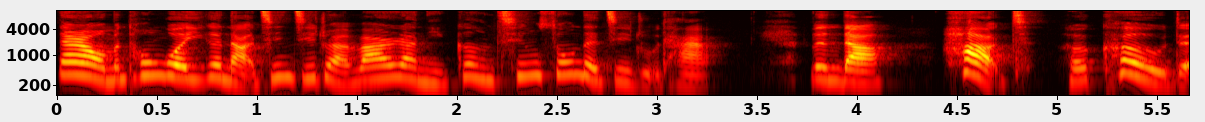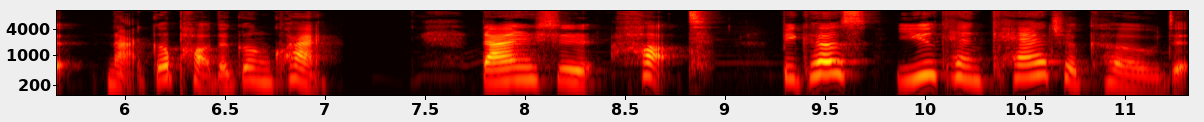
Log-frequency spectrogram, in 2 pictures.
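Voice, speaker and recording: On a very clean recording with a silent background, a woman's high, bright, sharp voice is raised and projected, with lively intonation and big swings in loudness. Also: fairly slow pace. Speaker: English teacher podcast host. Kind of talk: language lesson. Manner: clear and measured.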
